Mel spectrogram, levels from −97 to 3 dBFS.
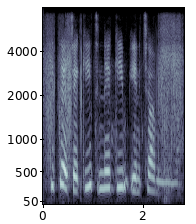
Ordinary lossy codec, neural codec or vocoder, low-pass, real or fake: none; none; 7.2 kHz; real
